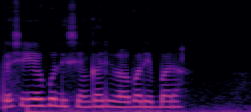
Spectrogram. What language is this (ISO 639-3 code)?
mas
